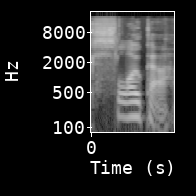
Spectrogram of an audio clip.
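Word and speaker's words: Slouka: I want to save that for a time, but All right, there's another book called Brewster by Mark Sloka. I believe that's the way you pronounce it. It's S-L-O-U-K-A.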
